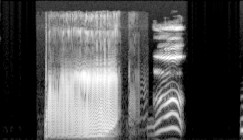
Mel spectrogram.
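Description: fart

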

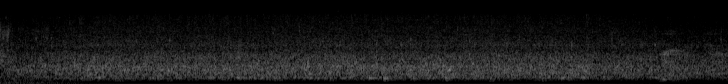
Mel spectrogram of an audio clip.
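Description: flowing river water

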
